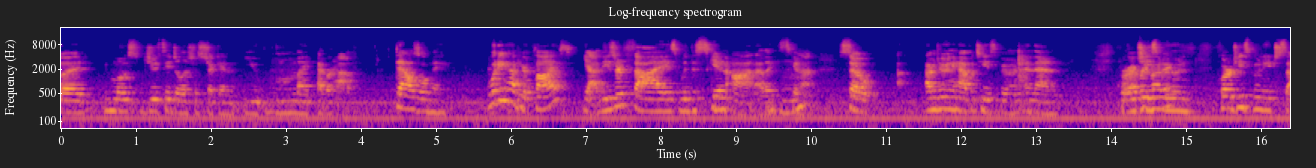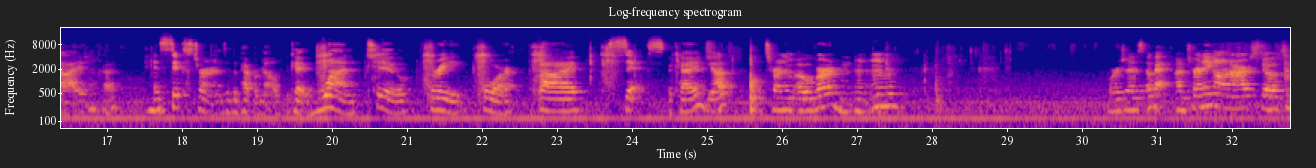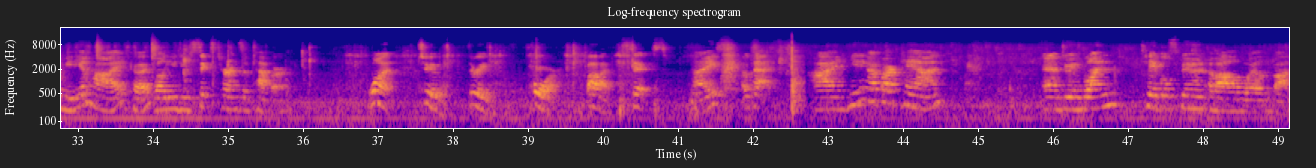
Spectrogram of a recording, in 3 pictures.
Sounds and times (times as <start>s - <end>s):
Speech: 0.0s - 10.8s, 14.1s - 27.6s, 30.4s - 35.8s, 36.9s - 44.6s, 45.9s - 49.1s.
